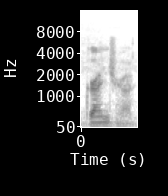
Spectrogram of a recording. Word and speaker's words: Grunt Truck: I thought it was Grunt Truck, but... – I think it's just Grunt Truck.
